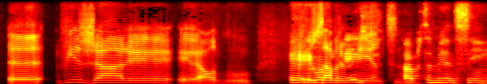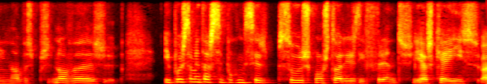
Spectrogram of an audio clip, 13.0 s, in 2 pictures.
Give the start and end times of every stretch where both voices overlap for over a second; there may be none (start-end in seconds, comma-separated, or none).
4.0-5.5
